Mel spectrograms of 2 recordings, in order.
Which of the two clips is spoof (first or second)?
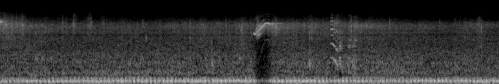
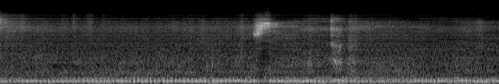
second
